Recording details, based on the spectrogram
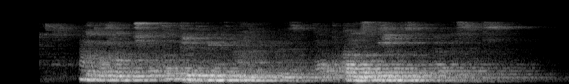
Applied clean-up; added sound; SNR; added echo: none; none; none; reverberation time 2.1 s.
